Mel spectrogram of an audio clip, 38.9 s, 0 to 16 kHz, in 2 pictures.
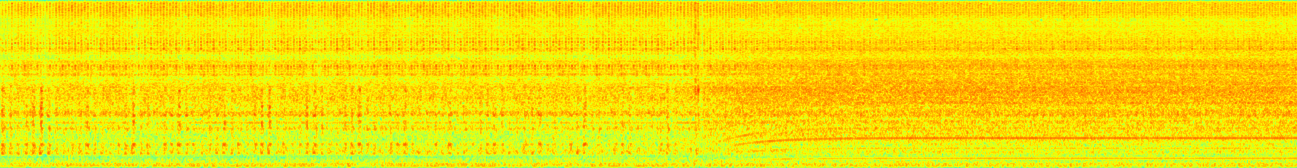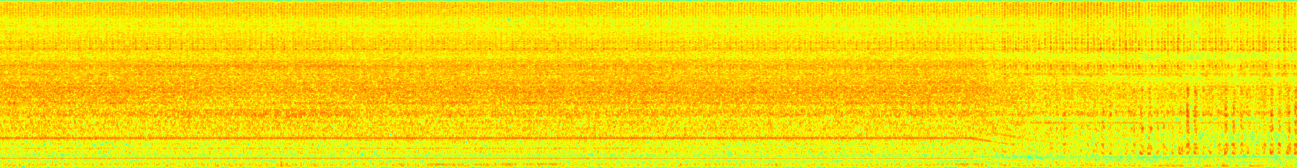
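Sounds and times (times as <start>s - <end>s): engine clunking: 0.0s - 11.9s, 32.6s - 38.9s
car engine idling: 0.0s - 38.9s.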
